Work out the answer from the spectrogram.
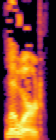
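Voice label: "lowered", British English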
